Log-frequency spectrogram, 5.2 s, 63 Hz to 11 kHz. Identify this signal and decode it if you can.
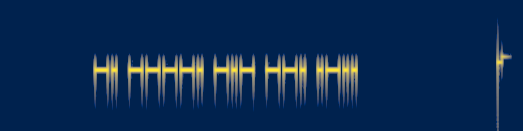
Morse code, heard as a keyed tone, about 28 wpm, 700 Hz. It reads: N9KGL
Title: USA Call Signs - 3x Character Spacing - 28wpm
